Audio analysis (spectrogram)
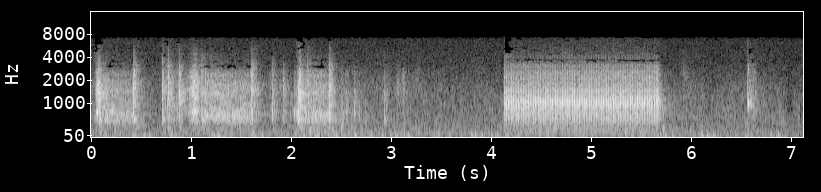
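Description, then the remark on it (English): A telephone handset is lifted with clattering clicks and a quick series of dialing clicks, followed by a steady, loud tone lasting over a second, then a final click. No one speaks. “You just pick up the phone and there you rip right through.”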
